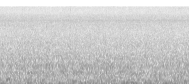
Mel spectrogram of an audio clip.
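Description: Water in a river streams steadily past, a dense, even rushing sound that stays close and constant with no voices over it.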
